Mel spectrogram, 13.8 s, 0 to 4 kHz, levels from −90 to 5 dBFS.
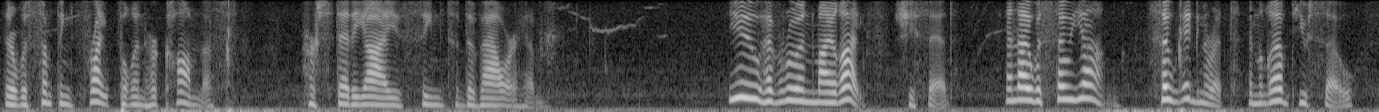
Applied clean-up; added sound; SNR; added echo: none; Slam; 17 dB; none.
